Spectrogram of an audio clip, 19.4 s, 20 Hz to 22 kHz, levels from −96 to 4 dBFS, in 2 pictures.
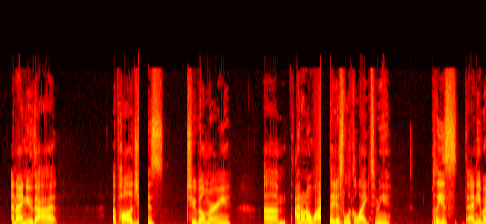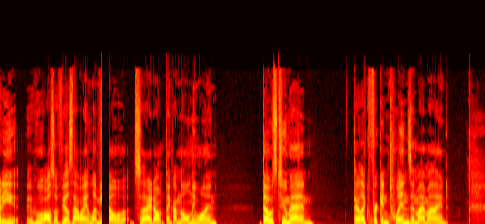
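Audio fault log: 2.69–2.96 s, 6.24–6.68 s and 11.65–11.91 s: wireless microphone squelch dropout. Each time the speech gives way to a brief swell of hiss or static, then near silence lasting 193 ms, 189 ms and 153 ms in turn, before the speech returns. The analogue FM radio link fades, the receiver's noise rises as signal strength falls, and its squelch then mutes the output until the carrier recovers.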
